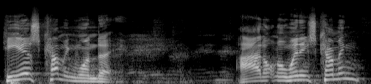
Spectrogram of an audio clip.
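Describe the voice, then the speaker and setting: A man in his fifties preaches at a normal speed in a high voice. He's folksy and animated, telling stories marked by frequent fillers and restarts.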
